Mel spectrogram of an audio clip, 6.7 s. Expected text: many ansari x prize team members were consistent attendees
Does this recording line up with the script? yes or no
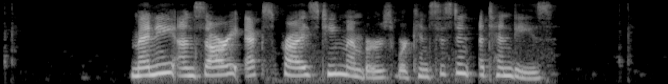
yes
